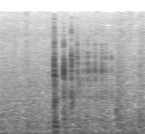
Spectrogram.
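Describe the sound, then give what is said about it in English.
Dice are rolled for a dex save, clattering across a hard surface: a few sharp, bright clicks in quick succession, then a quicker run of lighter rattling taps that fades out within about half a second. No one speaks. “Roll me a dex save.”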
